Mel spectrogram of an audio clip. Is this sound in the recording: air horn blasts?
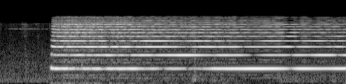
yes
